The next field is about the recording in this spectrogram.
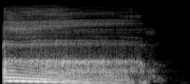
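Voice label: "seriously", male; baronsamedi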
